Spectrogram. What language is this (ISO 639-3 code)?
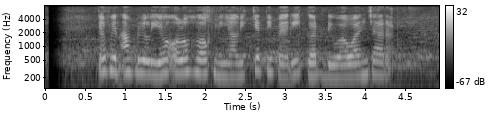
sun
